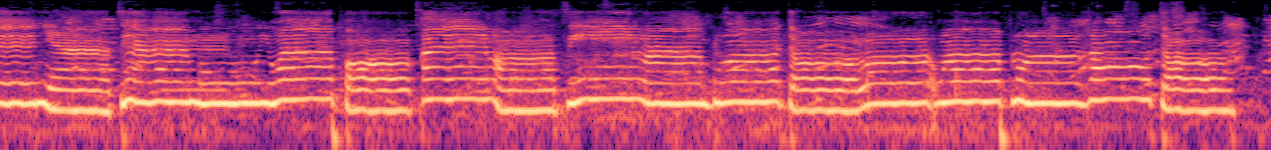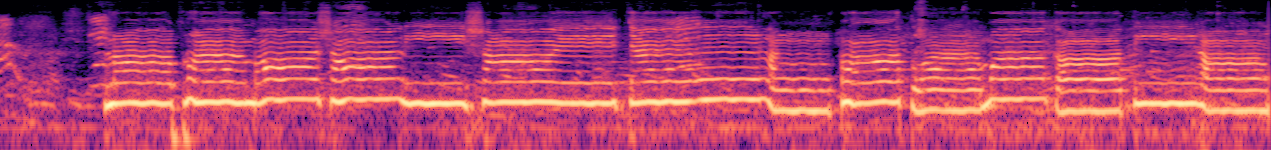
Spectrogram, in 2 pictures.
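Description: A woman singing kwv txhiaj, Hmong sung poetry, alone into a microphone: a chant-like line stepping between a few held notes, with a short pause for breath about halfway through.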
